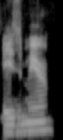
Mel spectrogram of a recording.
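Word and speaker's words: Azimir: Azamir. Yes. Azamir.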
